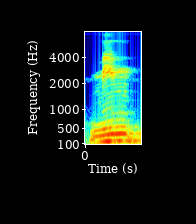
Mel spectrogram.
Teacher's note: من یہاں پر پھر اخفا ہے، چونکہ نون ساکن کے بعد حروف اخفا میں سے شین آیا ہے، اس لیے یہاں پر اخفا یعنی ناک میں آواز کو چھپا کر پڑھیں گے۔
